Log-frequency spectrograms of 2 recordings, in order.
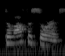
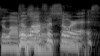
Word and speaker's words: Dilophosaurus: Philosophosaurus. Dilophosaurus.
